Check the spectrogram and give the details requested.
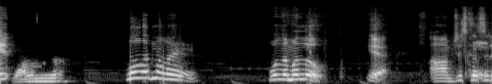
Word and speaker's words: Woolloomooloo: Walu Malu, did I say it right?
